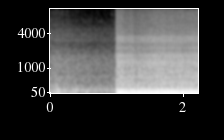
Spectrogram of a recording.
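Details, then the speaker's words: Car engine under acceleration while driving: loud low run with a coarse, prolonged steady rattle that sounds expensive; car also puffing blue smoke, cause unclear. "so you can hear that sort of prolonged rattle as i accelerate that sounds expensive"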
